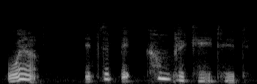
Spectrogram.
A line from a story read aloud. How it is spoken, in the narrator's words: said McGrath weakly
